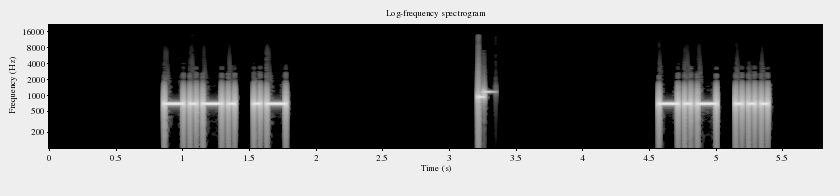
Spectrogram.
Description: Morse code, heard as a keyed tone, about 25 wpm, 700 Hz. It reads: CA KS
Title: US States 25wpm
